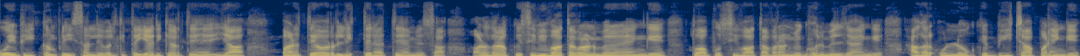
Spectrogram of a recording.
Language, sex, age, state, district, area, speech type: Hindi, male, 18-30, Uttar Pradesh, Jaunpur, rural, spontaneous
